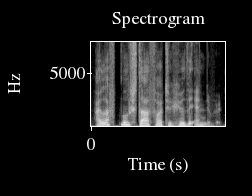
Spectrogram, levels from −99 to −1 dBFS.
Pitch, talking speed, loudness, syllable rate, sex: 135 Hz, 320 wpm, -21 LUFS, 7.1 syllables/s, male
